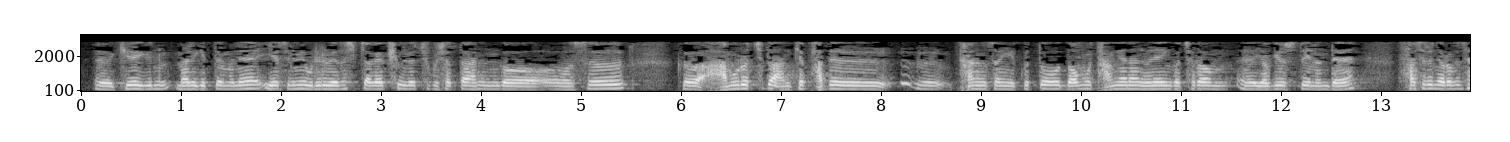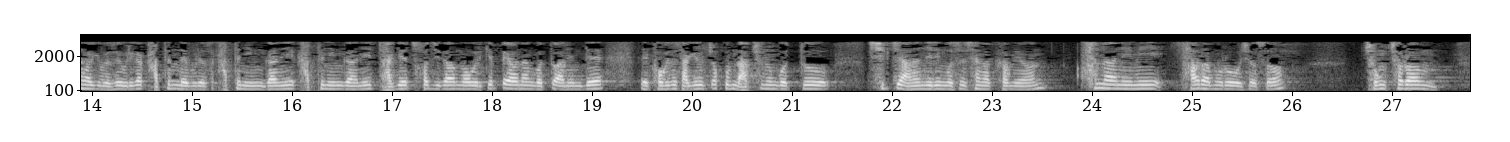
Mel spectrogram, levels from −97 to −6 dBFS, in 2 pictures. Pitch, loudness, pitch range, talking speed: 160 Hz, -21 LUFS, 150-165 Hz, 340 characters per minute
